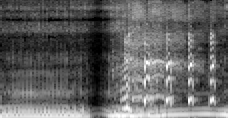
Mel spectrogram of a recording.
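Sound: person imitating loud snoring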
